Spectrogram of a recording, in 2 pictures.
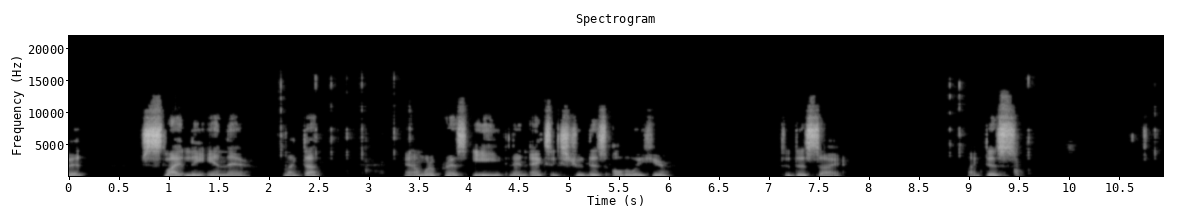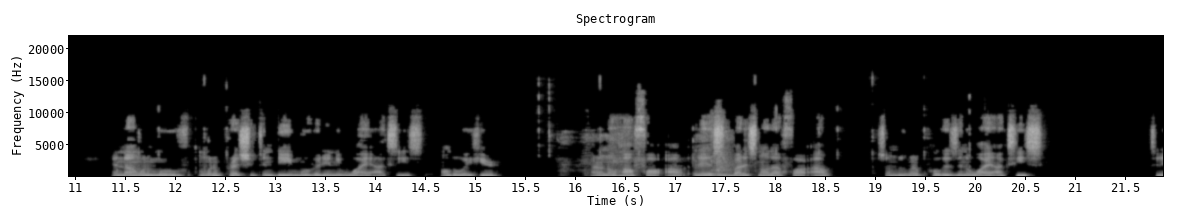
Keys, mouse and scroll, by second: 2.7 scroll down 1, 2.9 shift+middle click, 3.5 scroll down 3, 3.6-10.2 shift+middle drag, 4.6 e, 9.3 shift+click, 9.6 scroll down 1, 9.7 Tab, 11.4-11.8 scroll up 1, 12.1 middle click, 12.4 Tab, 12.7 middle click, 13.5 shift+d, 16.1 shift+click, 16.5 scroll down 1, 16.7 middle click, 18.2-20.4 middle drag, 18.5-18.9 scroll up 2, 19.1 scroll up 2, 20.4-21.8 drag.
